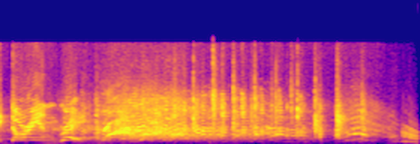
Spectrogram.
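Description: People laughing and chattering, with short chuckles rising and falling in pitch.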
